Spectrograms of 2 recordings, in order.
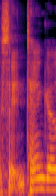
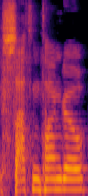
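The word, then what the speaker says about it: Sátántangó: differently some people say sat Tango some people say Satan Tango some people say shatan Tango because apparently in hungar in Hungary in Hungarian you pronounce the s's with like an H so I think Shango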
